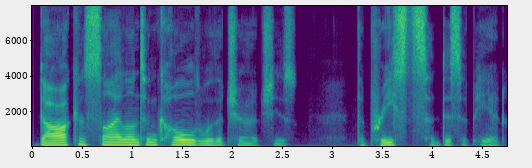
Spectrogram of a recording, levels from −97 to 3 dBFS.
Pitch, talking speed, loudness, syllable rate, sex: 125 Hz, 150 wpm, -18 LUFS, 4.5 syllables/s, male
